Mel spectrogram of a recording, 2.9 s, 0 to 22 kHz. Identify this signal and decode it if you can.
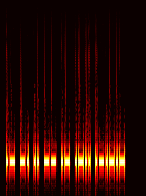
Morse code, heard as a keyed tone, about 36 wpm, 700 Hz. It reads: ANIMAL.
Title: Sentences from Top 1000 Words - Review Part 1 - 35wpm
